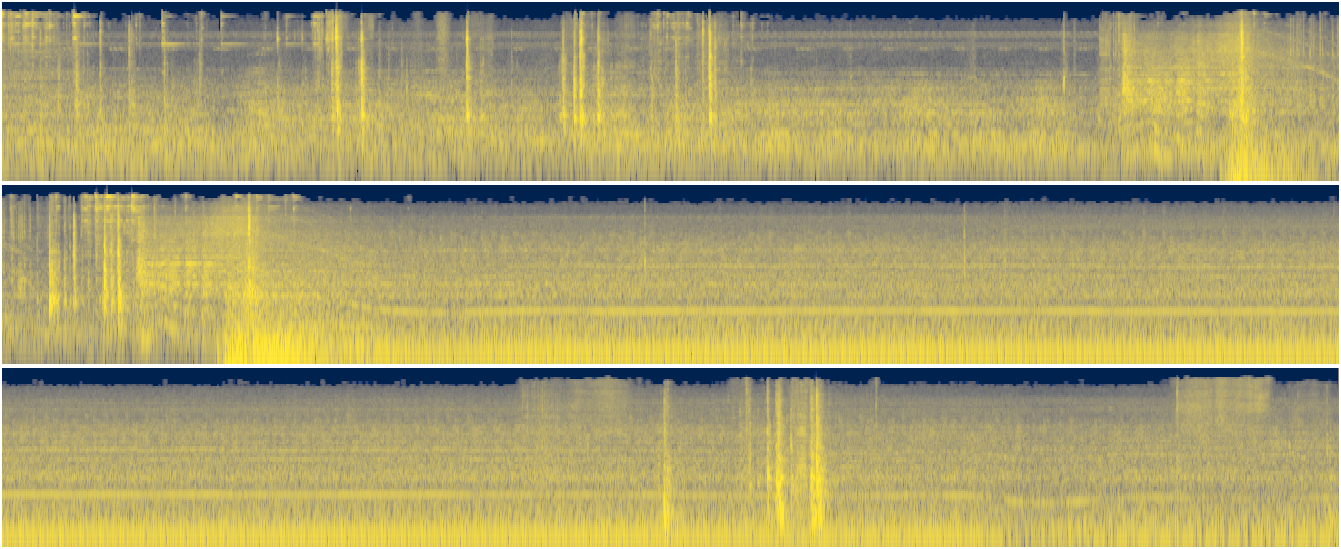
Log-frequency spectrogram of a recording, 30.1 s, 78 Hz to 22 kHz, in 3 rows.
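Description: Keys jangling and clicking, then about twelve seconds in the Silverado's 8.1-litre Vortec V8 cranks, catches and settles into a steady idle. This is the first start after new coils, spark plug wires and plugs were fitted to cure a misfire. Near the end the idle note dips briefly as the Allison transmission is shifted into drive.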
